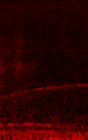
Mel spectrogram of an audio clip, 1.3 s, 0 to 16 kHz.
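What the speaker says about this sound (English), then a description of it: "Fuck these sirens." Emergency vehicle sirens heard outside during a discussion of E3 2018: a sustained, slowly rising wail at moderate distance over a low traffic rumble, lasting only a moment.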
